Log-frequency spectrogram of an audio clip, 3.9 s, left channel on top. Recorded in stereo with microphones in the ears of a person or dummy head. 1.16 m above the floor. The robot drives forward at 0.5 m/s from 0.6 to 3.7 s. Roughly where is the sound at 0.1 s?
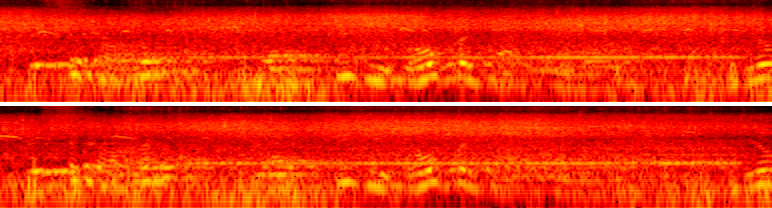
Right.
